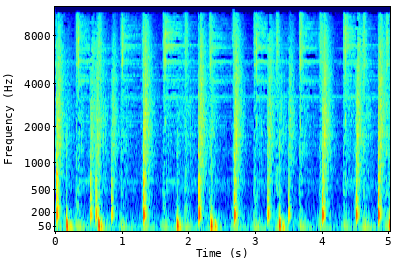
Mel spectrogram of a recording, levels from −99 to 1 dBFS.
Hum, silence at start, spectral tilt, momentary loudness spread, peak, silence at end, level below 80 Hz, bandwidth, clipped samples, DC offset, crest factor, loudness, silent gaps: none; 0 s; -4 dB/octave; 8 LU; -8 dBFS; 0 s; -36 dBFS; 11.5 kHz; under 0.1%; under 0.1%; 22 dB; -32 LUFS; none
